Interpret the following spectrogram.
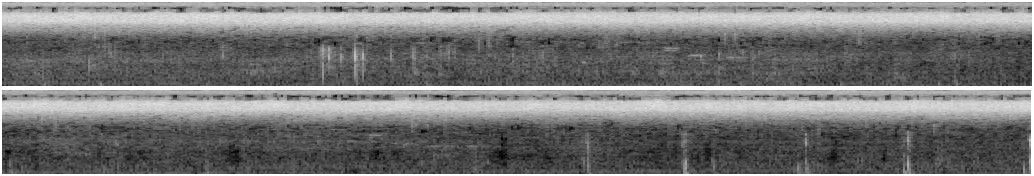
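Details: Chorus of cicadas after rain during a morning walk to a mountaintop: an unbroken high, hissing whine holding steady throughout, with scattered footfalls and rustling.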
